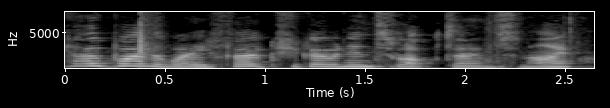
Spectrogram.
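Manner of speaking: lightly voiced, high and loud casual announcement; mock casual government message; offhand official, lightly mocked; a hint of a breezy official. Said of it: "Welsh Government to say".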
